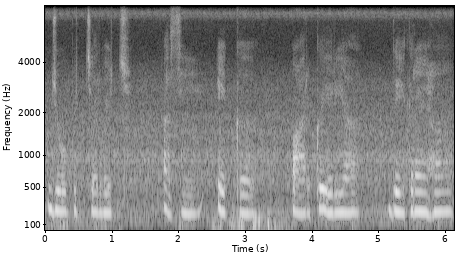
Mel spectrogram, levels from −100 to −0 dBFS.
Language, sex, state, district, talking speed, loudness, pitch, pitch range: Punjabi, female, Punjab, Kapurthala, 100 wpm, -19 LUFS, 220 Hz, 210-225 Hz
